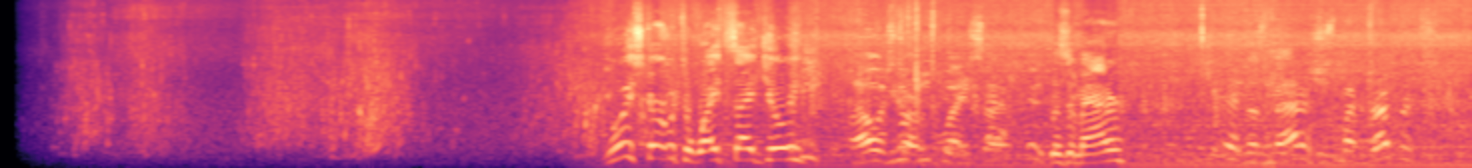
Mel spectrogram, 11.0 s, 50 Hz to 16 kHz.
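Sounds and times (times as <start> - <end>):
lake water lapping: 0.2 - 11.0.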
